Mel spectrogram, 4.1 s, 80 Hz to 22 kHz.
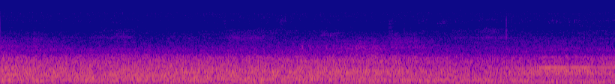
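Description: Airbus EC120B helicopter flying aerobatics: the steady noise of its rotors and turbine engine. A few steady high tones join near the end.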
